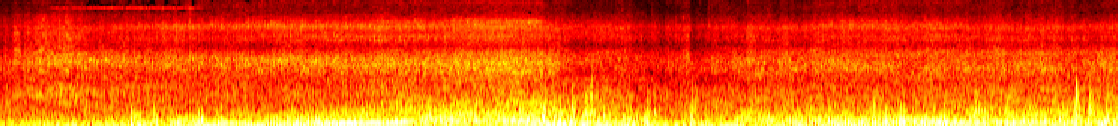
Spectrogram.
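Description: Low, steady engine hum with wind rumbling on the microphone.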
